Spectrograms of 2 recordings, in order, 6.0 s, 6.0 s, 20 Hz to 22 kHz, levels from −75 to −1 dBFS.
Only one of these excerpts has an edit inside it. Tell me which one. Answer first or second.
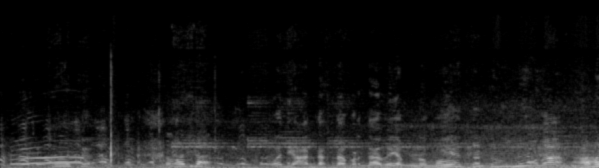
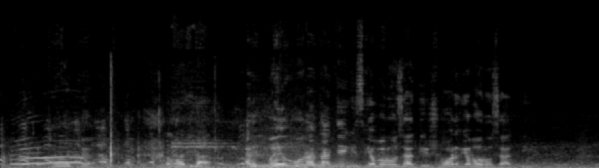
second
